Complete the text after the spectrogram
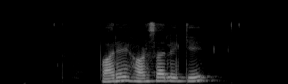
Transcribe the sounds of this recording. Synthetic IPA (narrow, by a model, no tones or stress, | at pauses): b̥ʱʌɾeɦʌɾsʌleke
